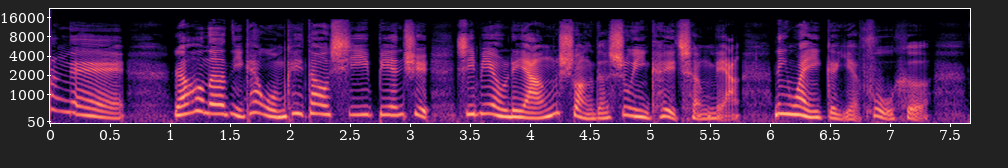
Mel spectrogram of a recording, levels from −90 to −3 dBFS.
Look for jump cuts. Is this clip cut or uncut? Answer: cut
